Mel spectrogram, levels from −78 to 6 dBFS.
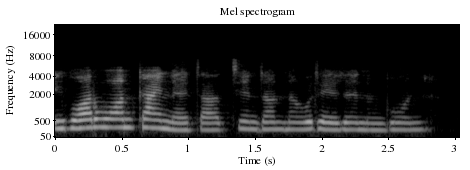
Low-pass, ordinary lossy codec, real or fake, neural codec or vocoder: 7.2 kHz; MP3, 64 kbps; fake; codec, 16 kHz, 1.1 kbps, Voila-Tokenizer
